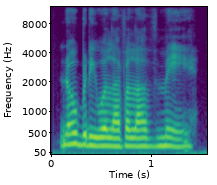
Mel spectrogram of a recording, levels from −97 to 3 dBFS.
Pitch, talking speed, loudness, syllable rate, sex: 195 Hz, 190 wpm, -16 LUFS, 6.0 syllables/s, female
